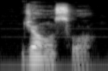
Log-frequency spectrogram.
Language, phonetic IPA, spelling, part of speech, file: Polish, [ˈd͡ʑɔ̃w̃swɔ], dziąsło, noun, Pl-dziąsło.ogg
